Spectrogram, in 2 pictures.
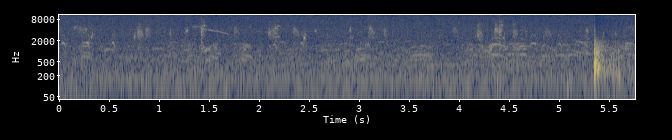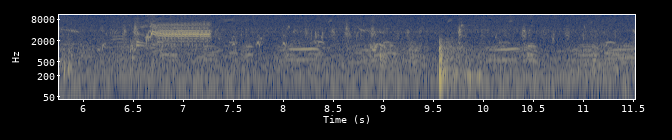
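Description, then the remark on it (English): A flock of geese honks continuously at sunrise amid a busy outdoor bird chorus, with two sharp, loud pops cutting through partway along and a brief steady whine in between. “And I don't know, I was really lucky the one day when I went out and got a cow and a dog and all these other little birds and geese coming up with the sun.”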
